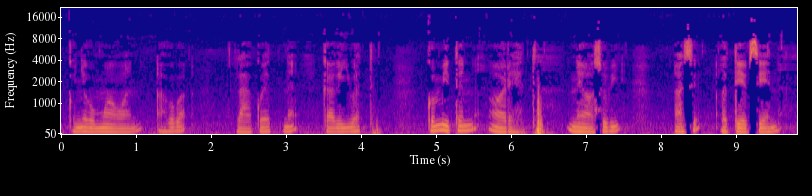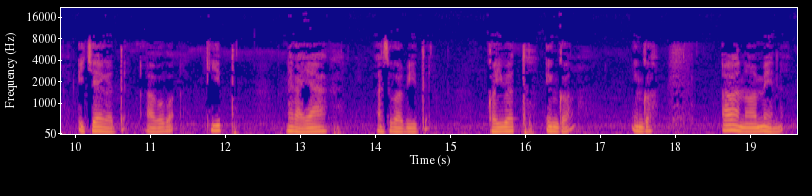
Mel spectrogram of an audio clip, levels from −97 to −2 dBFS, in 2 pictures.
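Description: Throughout the speech, a watery, swirling texture with smeared consonants and nothing above about 19.7 kHz, heavy damage that fits likely MP3 compression at around 32 kbps. At 8.98 s, a brief hiss runs about 18 ms ahead of an attack, which sounds softened: pre-echo, where quantisation noise spreads across the coding block before the onset.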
